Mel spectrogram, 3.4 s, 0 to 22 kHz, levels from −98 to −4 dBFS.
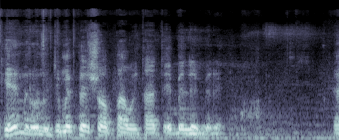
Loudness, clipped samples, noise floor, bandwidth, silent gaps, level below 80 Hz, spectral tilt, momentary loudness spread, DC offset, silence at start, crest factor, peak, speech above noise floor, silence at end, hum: -19 LUFS; under 0.1%; -42 dBFS; 16 kHz; none; -42 dBFS; -7 dB/octave; 10 LU; under 0.1%; 0 s; 14 dB; -6 dBFS; 24 dB; 0 s; none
